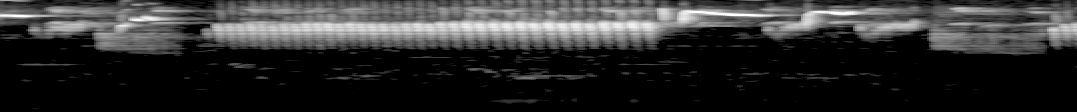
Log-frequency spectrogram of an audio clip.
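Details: Belgian canary male singing for his mate delivers a long steady buzzing roll flanked by short whistled slurs and rising notes.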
